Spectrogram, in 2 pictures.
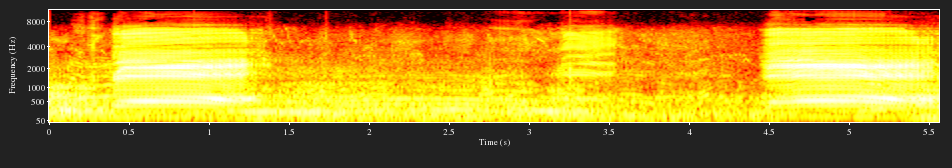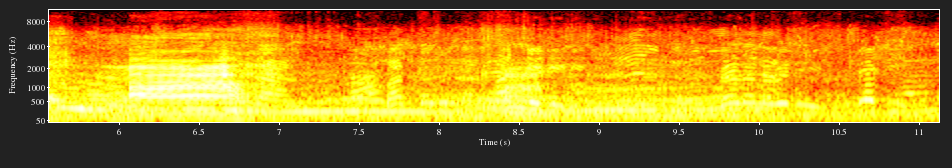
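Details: Calf lowing with long, mid-pitched moos between louder, harsher bursts of voice, the calls drawn out and slightly wavering, about six vocal bursts over eleven seconds.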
